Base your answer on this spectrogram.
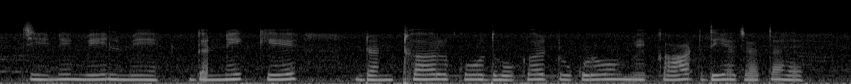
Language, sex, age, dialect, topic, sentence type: Hindi, female, 18-24, Kanauji Braj Bhasha, agriculture, statement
